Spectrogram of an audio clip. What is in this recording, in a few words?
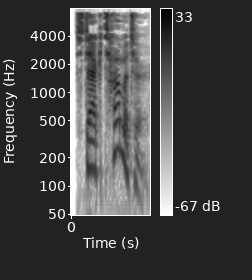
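"stactometer", British English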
